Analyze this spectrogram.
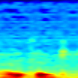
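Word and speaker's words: ETEC: The name is High-Tech. Mm-hmm. And that High-Tech is spelled E-T-E-C.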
